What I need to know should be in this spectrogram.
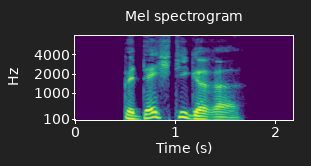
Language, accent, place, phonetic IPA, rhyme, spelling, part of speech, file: German, Germany, Berlin, [bəˈdɛçtɪɡəʁə], -ɛçtɪɡəʁə, bedächtigere, adjective, De-bedächtigere.ogg
- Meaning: inflection of bedächtig: 1. strong/mixed nominative/accusative feminine singular comparative degree 2. strong nominative/accusative plural comparative degree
